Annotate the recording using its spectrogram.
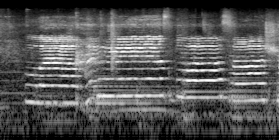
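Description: A woman singing a solo song, holding long sustained notes that step from pitch to pitch, after a brief breath at the start.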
